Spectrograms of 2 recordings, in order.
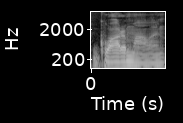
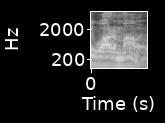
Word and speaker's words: Guatemala: Well, you say Guatemalan, right? Well, when you like the actual when you pronounce Guatemala, it's actually Guatemala, right? The actual Kinda Spanish like pronunciation is Guatemala.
